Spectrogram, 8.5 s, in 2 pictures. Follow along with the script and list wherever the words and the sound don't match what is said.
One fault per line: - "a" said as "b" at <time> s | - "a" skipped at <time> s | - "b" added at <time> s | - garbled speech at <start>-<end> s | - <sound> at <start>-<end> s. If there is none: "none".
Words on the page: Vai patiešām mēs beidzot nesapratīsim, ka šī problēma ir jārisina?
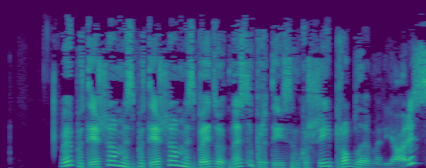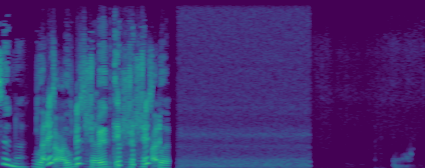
- "patiešām mēs" added at 1.4 s
- garbled speech at 4.6-6.0 s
